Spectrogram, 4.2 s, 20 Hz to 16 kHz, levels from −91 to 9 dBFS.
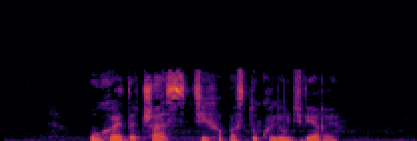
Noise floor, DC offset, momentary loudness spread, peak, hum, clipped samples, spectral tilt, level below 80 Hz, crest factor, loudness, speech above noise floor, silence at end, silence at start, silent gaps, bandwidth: -77 dBFS; under 0.1%; 11 LU; -16 dBFS; none; under 0.1%; -3 dB/octave; -72 dBFS; 20 dB; -34 LUFS; 41 dB; 0.8 s; 0.9 s; none; 8.6 kHz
